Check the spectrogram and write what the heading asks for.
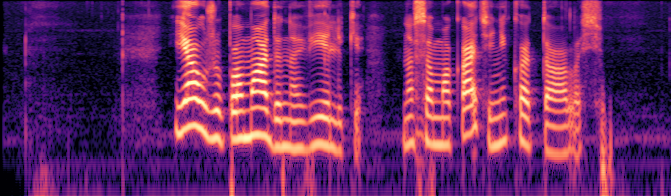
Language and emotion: Russian, sad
